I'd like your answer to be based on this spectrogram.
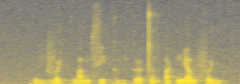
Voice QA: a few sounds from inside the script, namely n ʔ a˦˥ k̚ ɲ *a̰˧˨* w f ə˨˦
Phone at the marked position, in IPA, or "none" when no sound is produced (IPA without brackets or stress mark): a˧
